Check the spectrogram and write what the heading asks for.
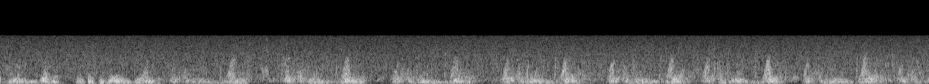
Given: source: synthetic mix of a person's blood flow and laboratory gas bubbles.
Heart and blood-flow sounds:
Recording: Doppler ultrasound of blood flow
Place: precordium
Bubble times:
0.00-0.30 s: bubbles
2.37-2.53 s: bubbles
2.58-2.96 s: bubbles
3.01-3.17 s: bubbles
3.20-3.24 s: bubbles
6.54-6.69 s: bubbles
6.96-7.00 s: bubbles
7.04-7.21 s: bubbles
8.58-9.26 s: bubbles
From the record:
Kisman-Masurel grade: 221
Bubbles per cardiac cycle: several, 3 to 8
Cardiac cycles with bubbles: 10 to 50%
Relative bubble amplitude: barely perceptible (0.100 to 0.250)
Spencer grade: 2 (many but less than half of the cardiac periods contain bubble signals, singularly or in groups)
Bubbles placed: anywhere in the cardiac cycle

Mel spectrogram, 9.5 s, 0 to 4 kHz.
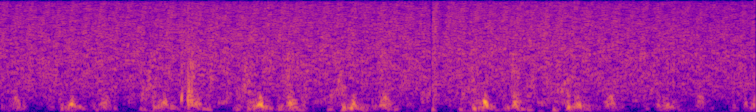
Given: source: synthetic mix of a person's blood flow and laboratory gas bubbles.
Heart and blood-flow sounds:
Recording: Doppler ultrasound of blood flow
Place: precordium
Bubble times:
2.25-2.48 s: bubbles
From the record:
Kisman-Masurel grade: 112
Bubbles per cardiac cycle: 1 to 2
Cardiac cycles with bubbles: 1 to 10%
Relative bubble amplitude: moderate (0.250 to 0.450)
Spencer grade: 1 (occasional bubble signal discernible with the cardiac motion signal, with majority of cardiac periods free of bubbles)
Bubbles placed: only in the low amplitude regions of the cardiac cycle

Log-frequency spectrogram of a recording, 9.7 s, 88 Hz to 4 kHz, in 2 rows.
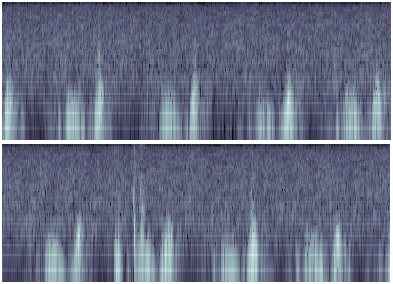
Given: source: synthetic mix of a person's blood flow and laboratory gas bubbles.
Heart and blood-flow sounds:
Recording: Doppler ultrasound of blood flow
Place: precordium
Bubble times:
6.25-6.37 s: bubbles
6.47-6.67 s: bubbles
From the record:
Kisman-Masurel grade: 223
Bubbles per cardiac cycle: several, 3 to 8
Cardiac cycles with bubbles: 10 to 50%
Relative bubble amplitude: loud (0.450 to 0.775)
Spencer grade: 2 (many but less than half of the cardiac periods contain bubble signals, singularly or in groups)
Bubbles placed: anywhere in the cardiac cycle

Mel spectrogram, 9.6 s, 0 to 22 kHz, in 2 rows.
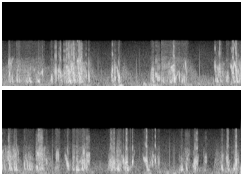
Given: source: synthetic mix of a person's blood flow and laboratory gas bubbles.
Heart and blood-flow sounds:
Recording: Doppler ultrasound of blood flow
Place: subclavian vein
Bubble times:
0.00-0.03 s: bubbles
0.14-0.85 s: bubbles
0.96-1.78 s: bubbles
2.17-2.40 s: bubbles
2.96-3.73 s: bubbles
4.24-5.13 s: bubbles
5.20-5.42 s: bubbles
5.45-5.71 s: bubbles
5.84-5.95 s: bubbles
6.03-6.15 s: bubbles
6.18-6.55 s: bubbles
6.89-7.43 s: bubbles
7.58-7.94 s: bubbles
8.31-8.41 s: bubbles
8.44-8.54 s: bubbles
8.59-8.71 s: bubbles
8.80-8.89 s: bubbles
9.14-9.35 s: bubbles
9.38-9.53 s: bubbles
From the record:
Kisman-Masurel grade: 343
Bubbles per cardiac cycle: rolling drumbeat, 9 or more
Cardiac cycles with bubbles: 100%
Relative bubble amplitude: loud (0.450 to 0.775)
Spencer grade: 3 (all of the cardiac periods contain showers or single bubble signals, but not dominating or overriding the cardiac motion signals)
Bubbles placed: anywhere in the cardiac cycle

